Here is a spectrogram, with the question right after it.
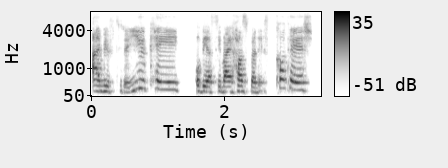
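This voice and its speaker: A woman's voice: medium pitch, animated, normal speed, no room sound. A middle-aged woman from Hungary, a native Hungarian speaker with a Hungarian accent, answering informally in a conversational interview and explaining from her own life. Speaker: podcast guest, small business owner. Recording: dull, band-limited audio.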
